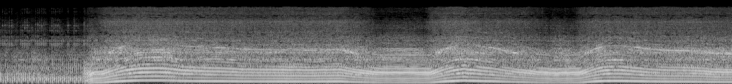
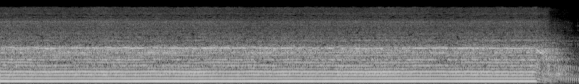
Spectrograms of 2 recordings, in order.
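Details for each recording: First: Husqvarna 435e on Granberg G777 Alaskan mill with 18-inch ripping chain: two-stroke note sags and wavers as chain loads in the cut, never holding full revs; bogging under load, underpowered saw. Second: Husqvarna 435e on a Granberg G777 Alaskan mill with an 18-inch ripping chain, cutting lumber at full power: a high, steady scream holding constant pitch through the cut with no bogging, then dropping off.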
